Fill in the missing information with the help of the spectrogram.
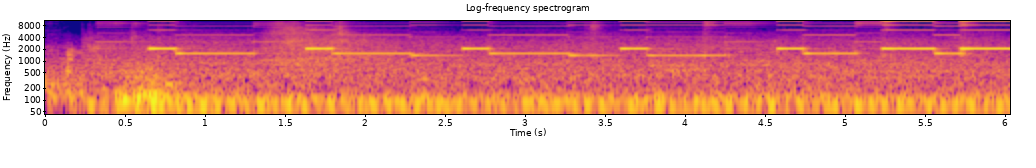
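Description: Microwave oven's electronic chime: short plain beep tones stepping down in pitch, a high short note then lower held notes, repeating in phrases about once a second over a low hum.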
